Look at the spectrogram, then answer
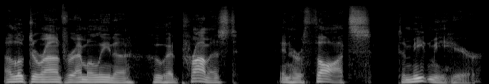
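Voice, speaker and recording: An actor playing a haunted, weary frontier hero turned fugitive, narrating in wry, wordy literary phrases for radio drama. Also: male voice, fairly low pitch, normal speed, no echo, studio quality, close to an everyday voice. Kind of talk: scripted first-person radio drama narration.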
